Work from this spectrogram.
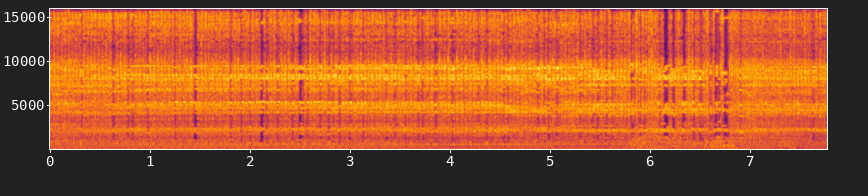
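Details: Harley-Davidson FLHS Electric Glide started on choke after both mufflers were repacked with fiberglass: uneven loping cold idle holding steady, soft mellow exhaust note, noticeably quieter, no knocks or rattles; normal cold idle.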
